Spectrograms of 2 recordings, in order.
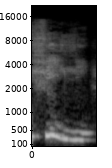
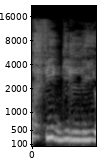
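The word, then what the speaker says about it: figlio: do gnl em italiano GL em italiano vai ter o som do nosso LH tá então por isso eu disse filho filho e não fi Guinle o Figure tá é filho e filho tá bom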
